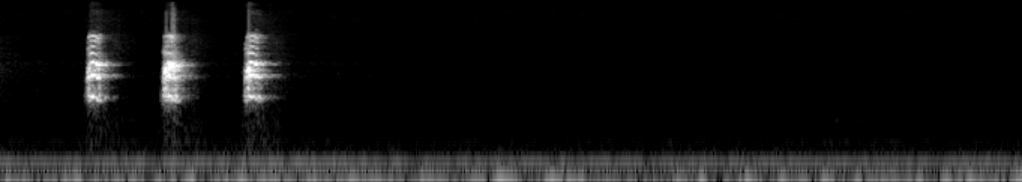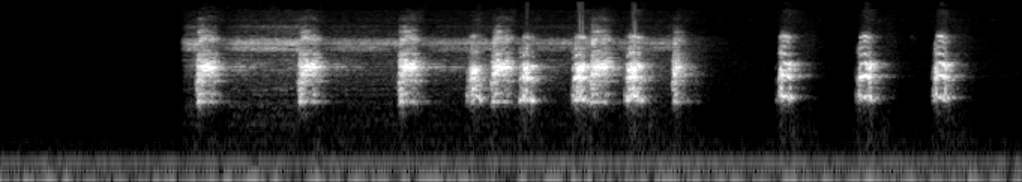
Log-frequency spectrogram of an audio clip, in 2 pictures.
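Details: A recording of a green tree frog (Hyla cinerea) advertisement call, played to captive frogs in an indoor reptile room in mid-March: short, nasal, honking notes in quick bursts over a low, steady hum.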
